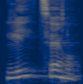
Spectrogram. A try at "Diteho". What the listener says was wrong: But apparently you pronounce it Diteho, but you spell it with an L. Yeah, it's Diteho, yeah.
